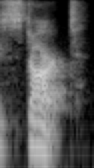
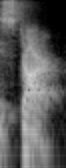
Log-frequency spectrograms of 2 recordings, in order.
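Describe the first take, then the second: First: The final T is clearly pronounced. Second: The final T is dropped. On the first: "I don't say start" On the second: "I drop the T at the end of the word"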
